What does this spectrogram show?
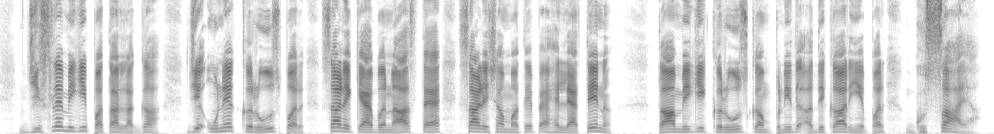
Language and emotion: Dogri, angry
